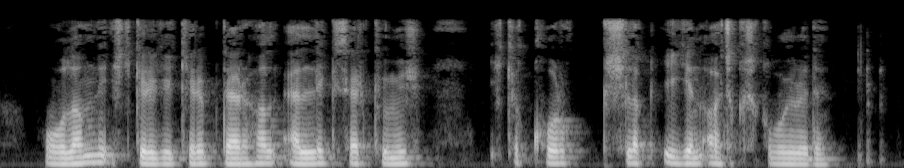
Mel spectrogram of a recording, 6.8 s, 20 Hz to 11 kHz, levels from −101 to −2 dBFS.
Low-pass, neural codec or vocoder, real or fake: 7.2 kHz; none; real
